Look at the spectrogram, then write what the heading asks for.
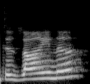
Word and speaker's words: designer: of these words because in designer we don't pronounce the G the G is silent and in photographer the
